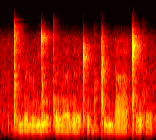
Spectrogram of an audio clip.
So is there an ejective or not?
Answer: yes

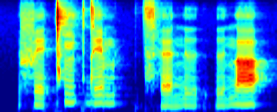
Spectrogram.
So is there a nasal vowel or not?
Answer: yes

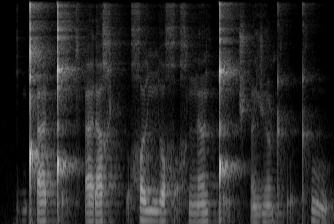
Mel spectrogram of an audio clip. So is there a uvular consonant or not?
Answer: yes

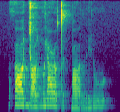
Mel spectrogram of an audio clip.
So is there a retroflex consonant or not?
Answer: no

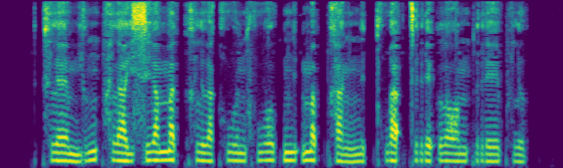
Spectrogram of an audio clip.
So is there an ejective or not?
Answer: no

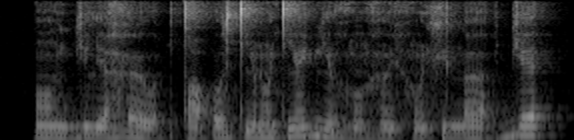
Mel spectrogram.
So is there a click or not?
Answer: no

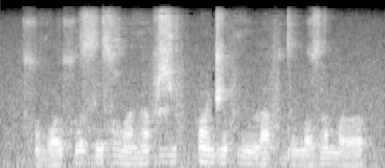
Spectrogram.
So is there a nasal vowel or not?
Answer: yes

